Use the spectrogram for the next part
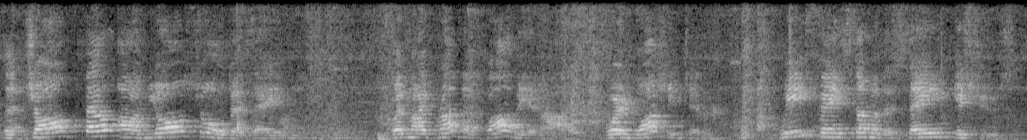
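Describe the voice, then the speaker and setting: Woman as slow-talking young president, echoey. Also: fairly high pitch, lively intonation. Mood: sympathetic. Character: young, thoughtful John F. Kennedy, male president in heaven. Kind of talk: readers' theater stage reading. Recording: echoey room, distant mic, noisy.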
